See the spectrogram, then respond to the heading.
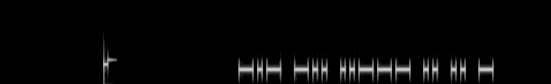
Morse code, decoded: KD2IIT

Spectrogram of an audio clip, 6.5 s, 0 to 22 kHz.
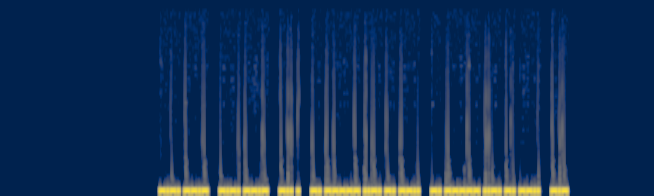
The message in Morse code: CQ CQ DE N0FNZ N0FNZ K

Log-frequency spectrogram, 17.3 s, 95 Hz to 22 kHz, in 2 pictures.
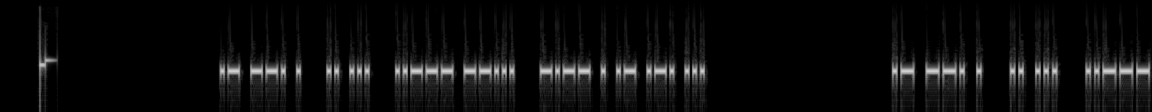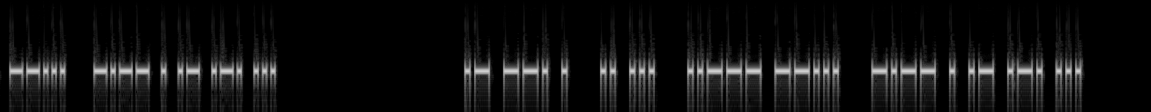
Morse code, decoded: AGE IS 27 YEARS AGE IS 27 YEARS AGE IS 27 YEARS

